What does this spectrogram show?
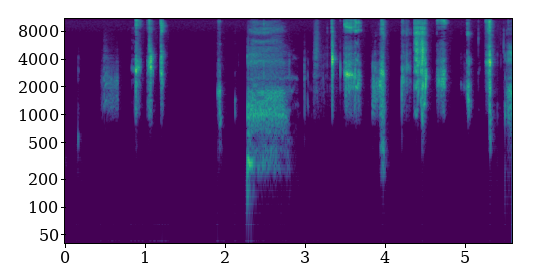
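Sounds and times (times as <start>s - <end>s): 
kissing loop: 0.9s - 1.3s, 3.3s - 5.4s.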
